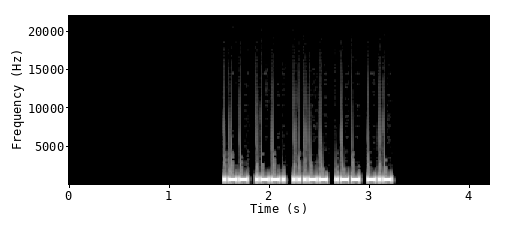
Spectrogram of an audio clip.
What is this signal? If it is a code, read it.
Morse code, heard as a keyed tone, about 44 wpm, 700 Hz. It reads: WP3WK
